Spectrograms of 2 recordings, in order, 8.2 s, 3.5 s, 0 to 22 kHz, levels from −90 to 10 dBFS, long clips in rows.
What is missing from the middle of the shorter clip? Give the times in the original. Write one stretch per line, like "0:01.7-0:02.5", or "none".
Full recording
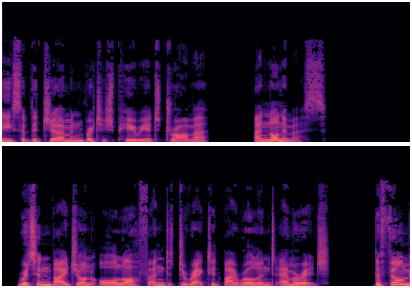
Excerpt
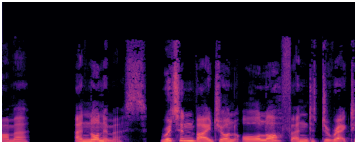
0:03.3-0:04.1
